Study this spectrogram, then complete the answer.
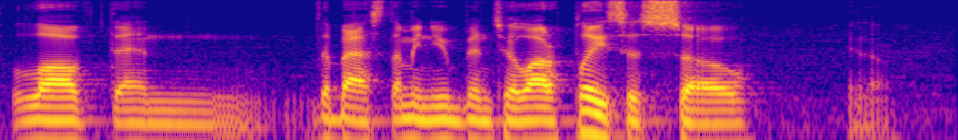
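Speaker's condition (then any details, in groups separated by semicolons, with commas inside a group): No condition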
